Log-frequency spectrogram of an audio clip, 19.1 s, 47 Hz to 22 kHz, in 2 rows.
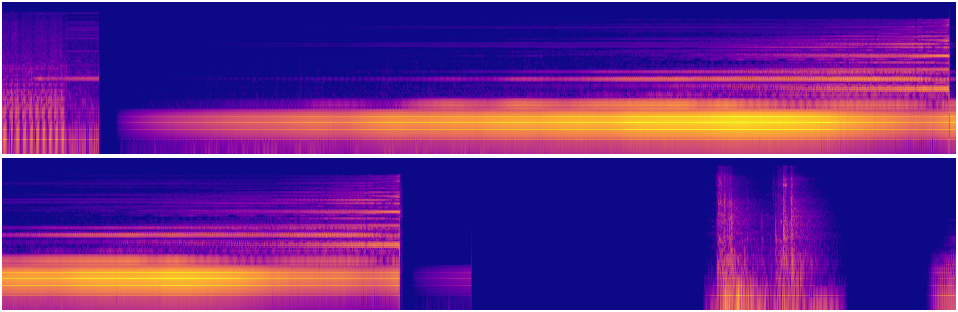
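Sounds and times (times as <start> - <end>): low drone with shimmering overtones: 1.2 - 13.6.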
